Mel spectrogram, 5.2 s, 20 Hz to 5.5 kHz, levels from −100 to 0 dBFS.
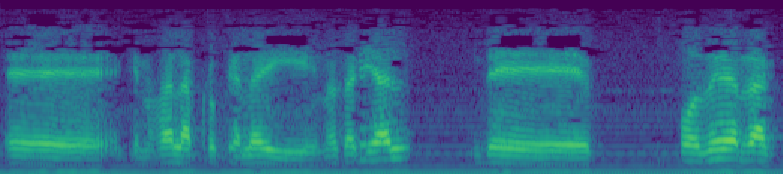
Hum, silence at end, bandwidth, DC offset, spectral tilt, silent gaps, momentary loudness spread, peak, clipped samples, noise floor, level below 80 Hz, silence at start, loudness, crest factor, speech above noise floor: none; 0.05 s; 4.7 kHz; 0.2%; -8 dB/octave; none; 12 LU; -14 dBFS; under 0.1%; -58 dBFS; -56 dBFS; 0 s; -32 LUFS; 18 dB; 27 dB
